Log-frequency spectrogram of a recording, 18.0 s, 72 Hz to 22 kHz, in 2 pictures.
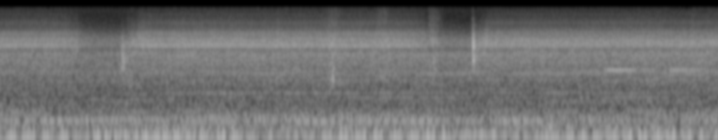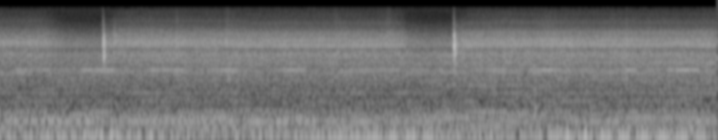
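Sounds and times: heavy diesel machinery rumble: 0.0 - 17.9
reversing alarm beeping: 7.4 - 17.9.

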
